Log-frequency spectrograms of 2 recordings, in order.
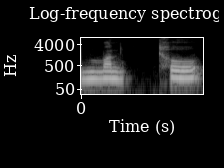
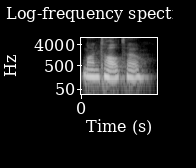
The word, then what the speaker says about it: Montalto: Um we have staff Sammy um Montto. I can't say that. How do you say your last name? Montalto.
